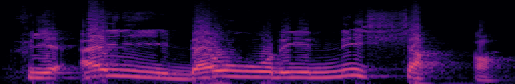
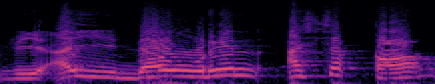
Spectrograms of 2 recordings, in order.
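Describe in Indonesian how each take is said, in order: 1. Bunyi n kecil menyambung kedua kata. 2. Kata-katanya terpisah, tanpa n penyambung. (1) "Ada nun kecil ya" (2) "dua nafas, ini berat bagi mereka"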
